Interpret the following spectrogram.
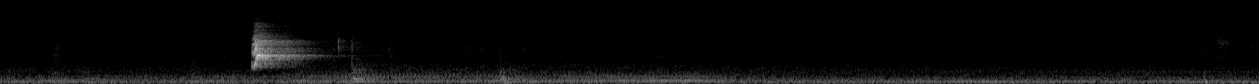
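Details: A Siberian Husky playing with a British Shorthair blue cat on a farm gives one sharp, high bark, followed by near silence.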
